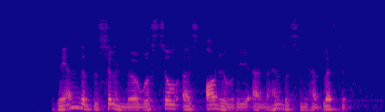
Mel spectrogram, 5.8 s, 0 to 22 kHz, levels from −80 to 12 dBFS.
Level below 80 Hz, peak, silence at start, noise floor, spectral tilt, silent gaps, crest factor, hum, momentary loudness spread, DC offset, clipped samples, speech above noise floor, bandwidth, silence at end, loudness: -72 dBFS; -16 dBFS; 0.8 s; -80 dBFS; -8 dB/octave; none; 20 dB; none; 10 LU; under 0.1%; under 0.1%; 44 dB; 12.5 kHz; 0.5 s; -36 LUFS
